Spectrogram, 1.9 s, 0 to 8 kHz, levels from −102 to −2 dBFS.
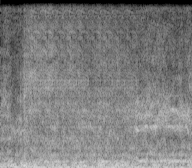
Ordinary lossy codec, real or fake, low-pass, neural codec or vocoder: none; fake; none; codec, 16 kHz, 4 kbps, FunCodec, trained on Chinese and English, 50 frames a second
